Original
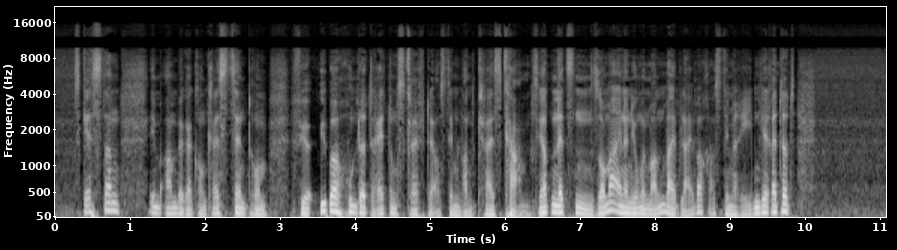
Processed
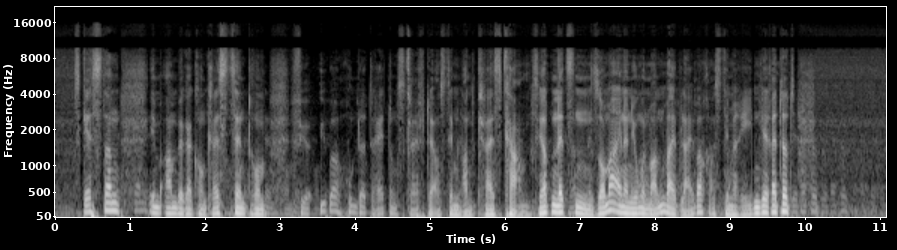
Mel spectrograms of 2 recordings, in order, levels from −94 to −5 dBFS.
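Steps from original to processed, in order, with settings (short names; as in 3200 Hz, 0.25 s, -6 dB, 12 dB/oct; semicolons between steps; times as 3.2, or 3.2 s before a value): 2.76–4.82 compressor 16:1, threshold -29 dBFS, peak gain reduction 17 dB; darkening echo 0.394 s, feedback 46%, low-pass 2400 Hz, level -21 dB; gain -2 dB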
